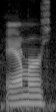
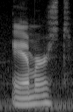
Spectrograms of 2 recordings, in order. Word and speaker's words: Amherst: Today I'm in Amherst, Massachusetts with my client Tory Chlanda from Better View Landscapes.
